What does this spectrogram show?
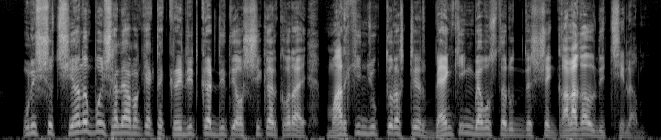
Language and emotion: Bengali, angry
